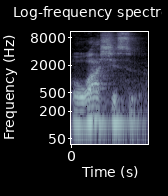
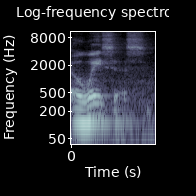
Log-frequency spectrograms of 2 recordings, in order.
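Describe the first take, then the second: First: It has a shi sound and ends with su. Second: It has a plain s sound and ends on s. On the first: The speaker calls it right. "It's oas oashisu. There's also no C" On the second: The speaker calls it wrong. "I pronounce it oasis"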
